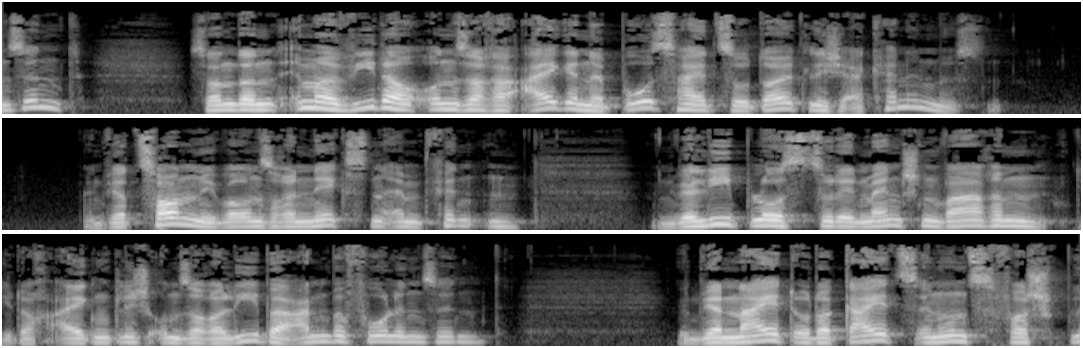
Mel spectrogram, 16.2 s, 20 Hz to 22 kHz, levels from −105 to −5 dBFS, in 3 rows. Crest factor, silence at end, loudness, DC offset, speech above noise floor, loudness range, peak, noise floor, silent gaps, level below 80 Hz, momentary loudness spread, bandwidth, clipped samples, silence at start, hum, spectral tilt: 20 dB; 0 s; -26 LUFS; under 0.1%; 54 dB; 4 LU; -6 dBFS; -80 dBFS; none; -66 dBFS; 14 LU; 15.5 kHz; under 0.1%; 0 s; none; -5 dB/octave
